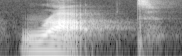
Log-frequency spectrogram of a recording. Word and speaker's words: wrapped: For pronunciation, notice wrapped. The ED is pronounced as a soft T, wrapped.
